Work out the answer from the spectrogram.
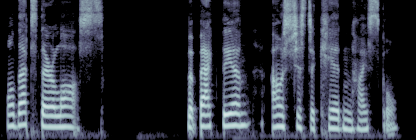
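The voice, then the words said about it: Texas accent. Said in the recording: “my Texas accent ... I sound like a hick”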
